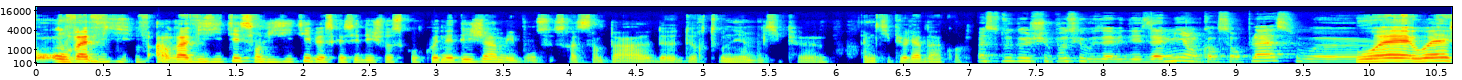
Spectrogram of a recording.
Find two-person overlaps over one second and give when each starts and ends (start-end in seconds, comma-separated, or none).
none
